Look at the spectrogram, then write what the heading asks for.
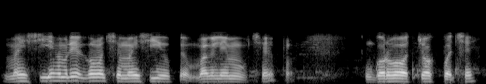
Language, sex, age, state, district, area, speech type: Maithili, male, 18-30, Bihar, Saharsa, rural, conversation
